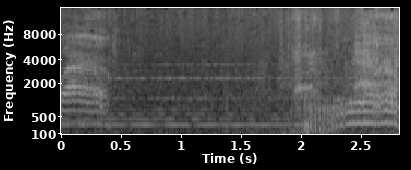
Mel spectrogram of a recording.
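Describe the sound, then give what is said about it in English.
A cat named Melangeth lets out a long, drawn-out meow that wavers in pitch, followed by a shorter second meow, fairly loud with no talking. “The cat settles peacefully on my lap.”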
